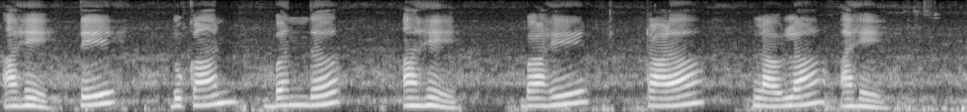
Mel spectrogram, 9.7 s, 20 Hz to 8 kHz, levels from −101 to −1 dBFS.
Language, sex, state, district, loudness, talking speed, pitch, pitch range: Marathi, male, Maharashtra, Mumbai Suburban, -15 LUFS, 55 wpm, 205 Hz, 185-235 Hz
